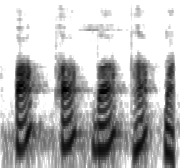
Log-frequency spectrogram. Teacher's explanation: बिल्कुल आपका ये प फ ब भ म ओट से बोला जाता है · प, फ, ब, भ, म ओष्ठ से बोला जाता है, इसलिए इसको ओष्ठीय कहते हैं। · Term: ओष्ठीय व्यंजन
